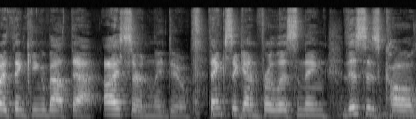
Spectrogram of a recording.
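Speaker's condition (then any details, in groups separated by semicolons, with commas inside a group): Primary lateral sclerosis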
